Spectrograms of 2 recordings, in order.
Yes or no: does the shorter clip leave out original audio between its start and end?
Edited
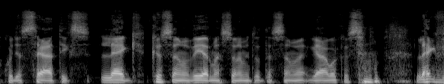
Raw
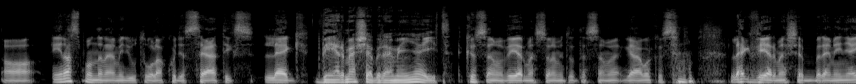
yes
